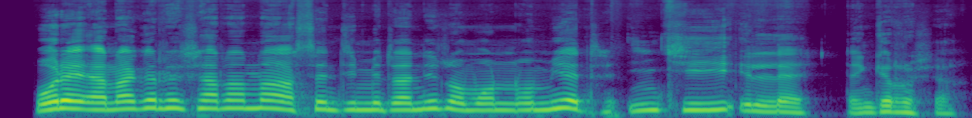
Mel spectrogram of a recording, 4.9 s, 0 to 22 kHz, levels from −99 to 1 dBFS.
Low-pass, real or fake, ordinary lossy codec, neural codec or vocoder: none; fake; none; vocoder, 44.1 kHz, 128 mel bands every 256 samples, BigVGAN v2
